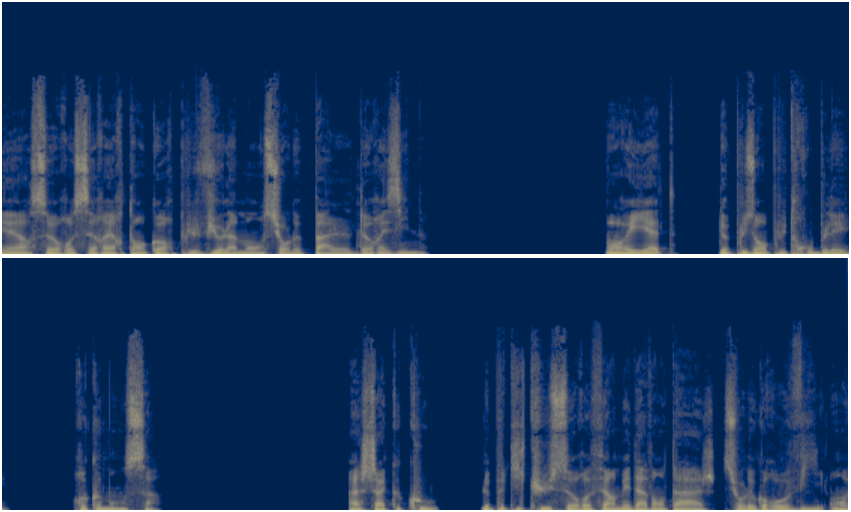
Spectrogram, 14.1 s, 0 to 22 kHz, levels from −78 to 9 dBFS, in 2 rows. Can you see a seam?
no; 0 cuts

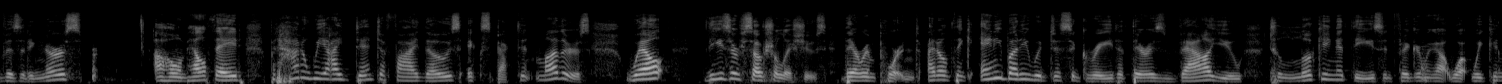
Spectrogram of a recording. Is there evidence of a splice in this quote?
no; 0 cuts

